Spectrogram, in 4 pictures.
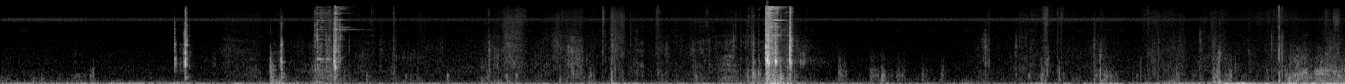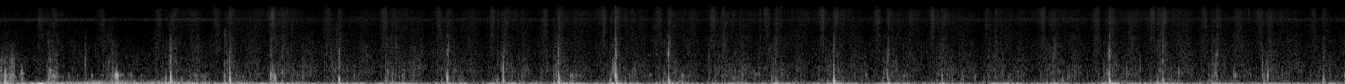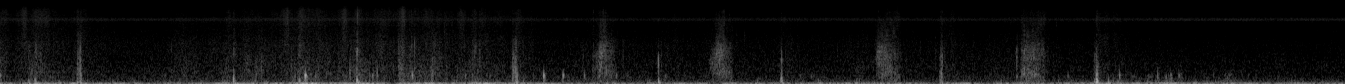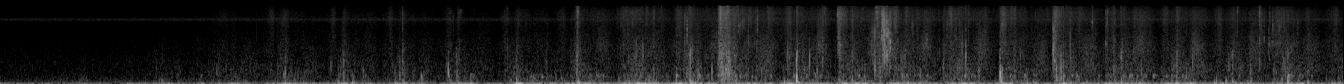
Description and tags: Gate to outdoor horse pen opens, footsteps, gate closes. Footsteps on grass and gravel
